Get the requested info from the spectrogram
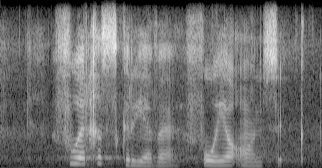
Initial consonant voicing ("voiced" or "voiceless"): voiceless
